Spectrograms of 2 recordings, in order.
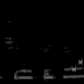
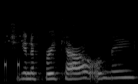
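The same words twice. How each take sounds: First: Much softer, worried murmur; muttered under breath. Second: Said in the usual way. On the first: Real, not acted. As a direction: mutter it nervously to yourself.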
